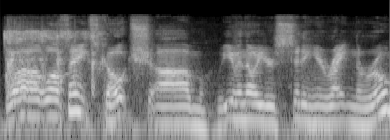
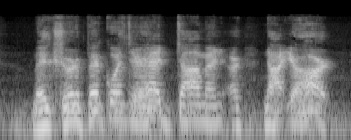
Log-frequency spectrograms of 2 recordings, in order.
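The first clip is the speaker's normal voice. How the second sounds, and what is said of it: Imitates another person's voice. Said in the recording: “a good Ed Orgeron impersonation there”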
